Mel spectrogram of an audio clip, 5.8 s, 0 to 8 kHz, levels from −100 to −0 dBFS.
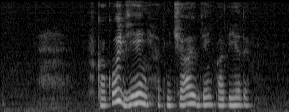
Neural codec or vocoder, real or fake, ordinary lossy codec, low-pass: codec, 16 kHz, 16 kbps, FreqCodec, larger model; fake; none; none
